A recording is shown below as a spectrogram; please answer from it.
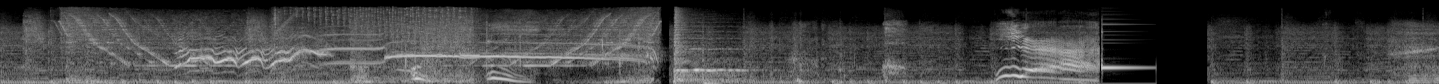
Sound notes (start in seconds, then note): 1.7 bikini girl screams; 6.7 donut chimes; 11.0 check mark dings; 12.2 intense music; 14.0 laughs mischievously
